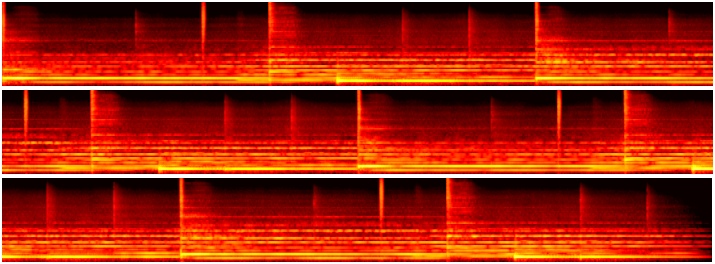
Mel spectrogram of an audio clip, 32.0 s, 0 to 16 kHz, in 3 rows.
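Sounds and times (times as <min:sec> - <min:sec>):
dark quiet mysterious ambient music: 0:00.0 - 0:31.9.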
